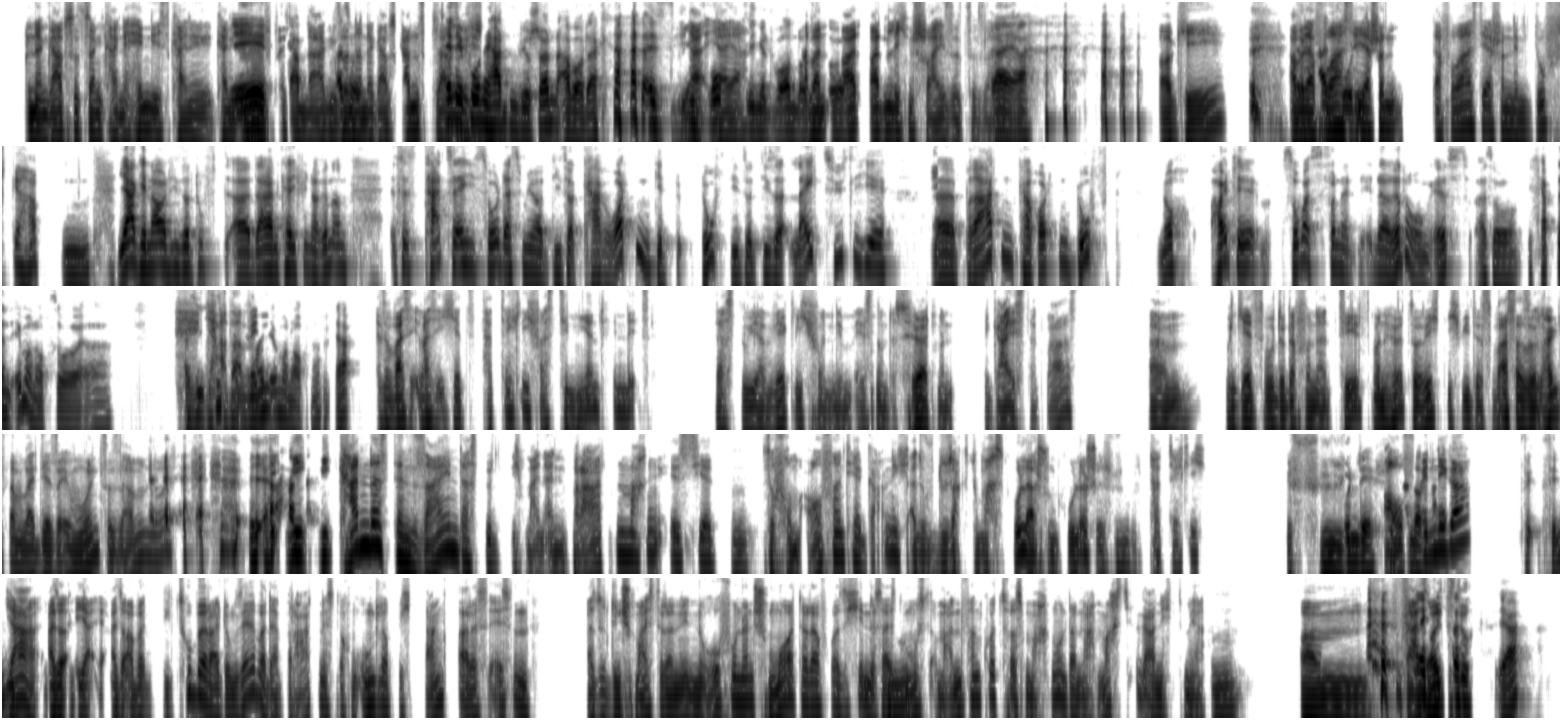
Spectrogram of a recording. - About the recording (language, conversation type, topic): German, podcast, Kannst du von einem Familienrezept erzählen, das bei euch alle kennen?
- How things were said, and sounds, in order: laugh; laugh; other background noise; laugh; laughing while speaking: "Ja"; chuckle; unintelligible speech; laugh; laughing while speaking: "Vielleicht ist das"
